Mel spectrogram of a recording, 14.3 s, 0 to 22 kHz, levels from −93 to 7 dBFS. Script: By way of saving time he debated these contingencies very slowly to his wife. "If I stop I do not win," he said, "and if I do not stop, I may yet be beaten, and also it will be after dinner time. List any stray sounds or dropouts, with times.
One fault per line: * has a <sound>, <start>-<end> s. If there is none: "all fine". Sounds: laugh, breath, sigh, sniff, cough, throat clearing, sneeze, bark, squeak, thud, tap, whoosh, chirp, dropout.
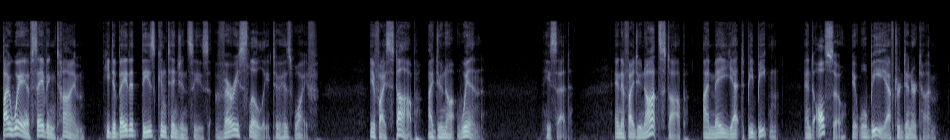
all fine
